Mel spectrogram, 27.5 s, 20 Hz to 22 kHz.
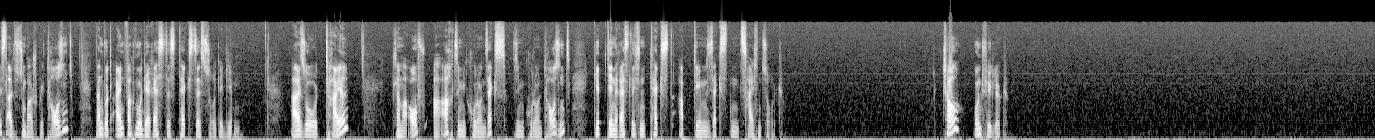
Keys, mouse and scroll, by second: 18.1 click.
